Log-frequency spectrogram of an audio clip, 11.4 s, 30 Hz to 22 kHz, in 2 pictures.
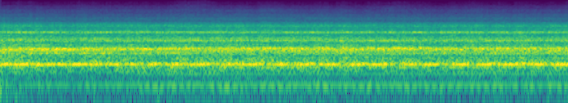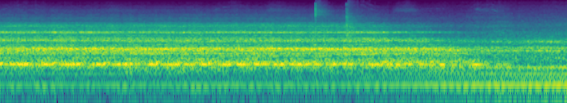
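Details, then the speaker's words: Combination vertical/horizontal milling machine, horizontal spindle running: loud steady whine with rough rumble, about 82 dB in every gear versus 60 dBA ambient; suspected motor bearing. "Okay, so no matter what gear I change on this thing, it is still very, very noisy."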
